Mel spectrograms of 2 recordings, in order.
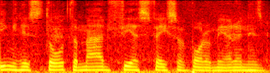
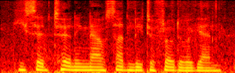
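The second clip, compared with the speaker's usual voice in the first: usual speaking voice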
